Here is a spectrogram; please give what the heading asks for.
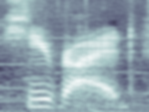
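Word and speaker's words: Hiraide: hi oh no okay according to a pronunciation website it is takashi hewride and this is a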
